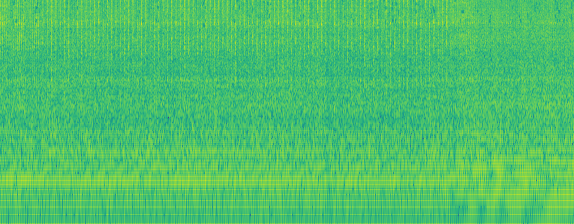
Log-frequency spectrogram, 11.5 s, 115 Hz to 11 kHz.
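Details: MTD Pro mower with Honda GCV160 engine after repairs including choke adjustment, reassembled for a final test: steady even drone at constant pitch, dropping slightly near the end, no surging or missing; mower runs properly.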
